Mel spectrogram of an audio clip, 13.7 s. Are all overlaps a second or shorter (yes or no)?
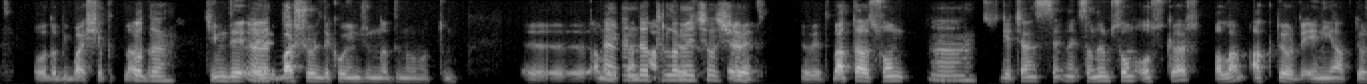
no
